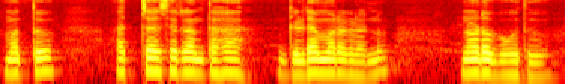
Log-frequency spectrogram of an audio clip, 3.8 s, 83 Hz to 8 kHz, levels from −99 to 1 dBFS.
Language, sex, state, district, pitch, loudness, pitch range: Kannada, male, Karnataka, Koppal, 155 Hz, -19 LUFS, 150-165 Hz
